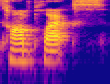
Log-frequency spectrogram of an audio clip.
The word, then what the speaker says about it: complex: the verb is going to have the accent on the second syllable and the noun will have the accent on the first the first syllable. The adjective is complex and the adverb is complexely.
